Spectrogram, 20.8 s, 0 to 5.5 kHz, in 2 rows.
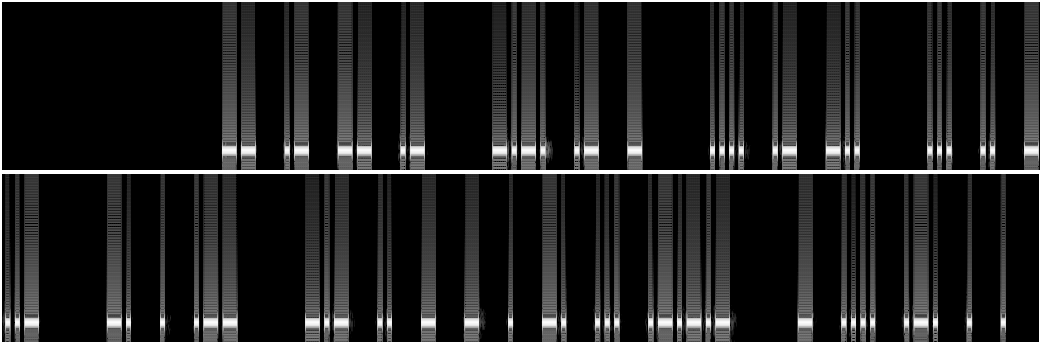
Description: Morse code, heard as a keyed tone, about 25 wpm, spaced as for 18 wpm, 650 Hz. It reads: MAMA CAT HAD SIX NEW KITTENS. THREE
